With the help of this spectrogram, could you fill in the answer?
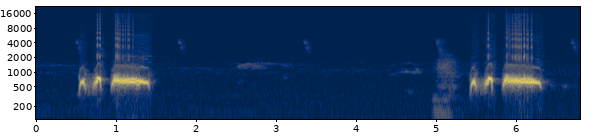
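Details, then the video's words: Spotted dove of the Cườm Sa type calling to lure wild doves. Two matching phrases, each two short low notes and a longer, rough, buzzy coo, are split by several seconds of quiet. "Chim cu gáy Cườm Sa thúc gù gáy gọi đủ bài. chim cu gáy kích bổi nhanh nổi"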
